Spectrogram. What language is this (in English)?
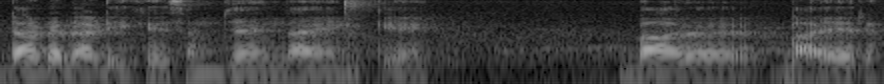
Sindhi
